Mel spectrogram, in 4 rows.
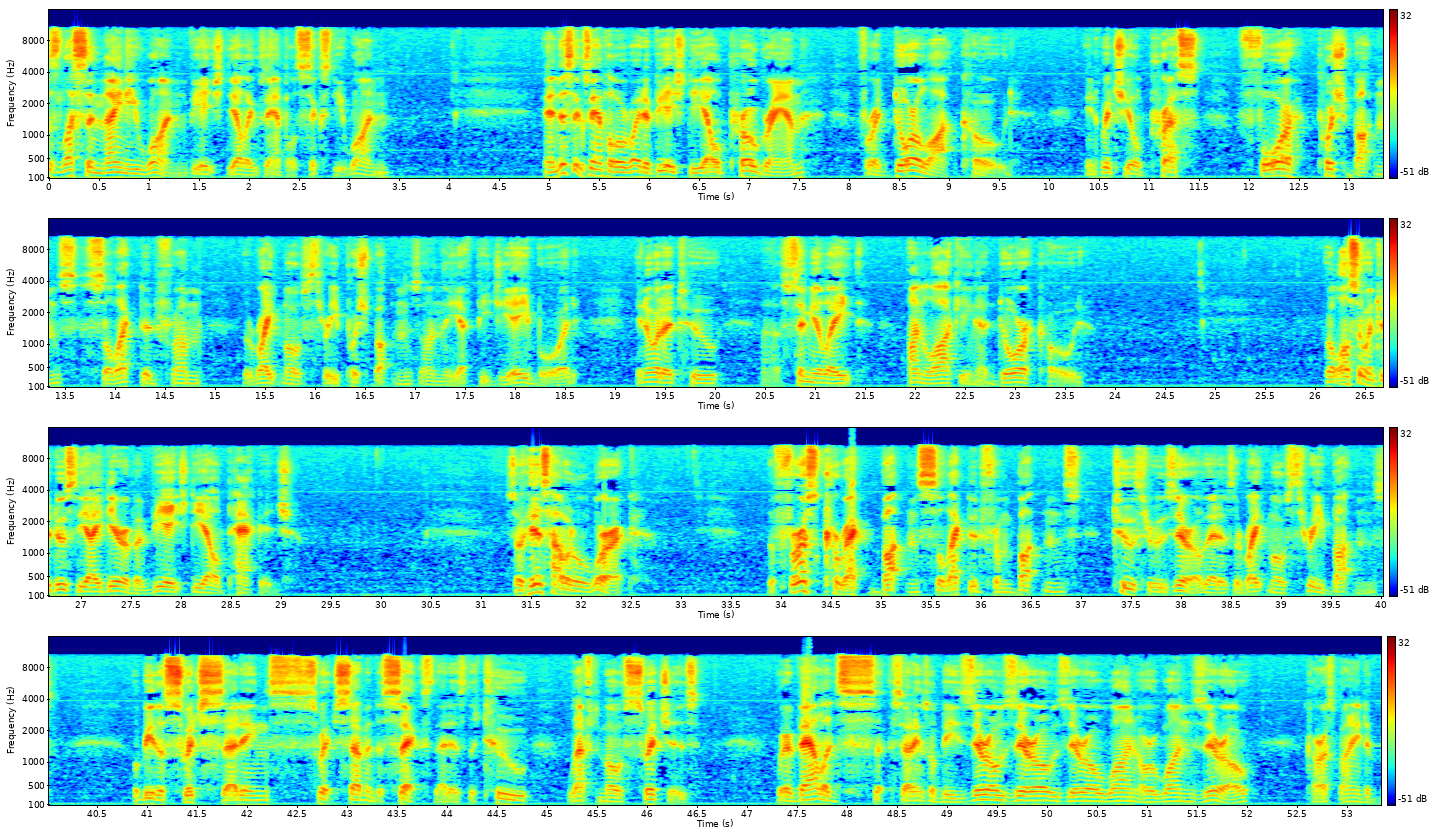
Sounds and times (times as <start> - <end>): Speech: 0.0 - 3.5, 5.0 - 23.9, 26.1 - 29.3, 31.3 - 32.8, 33.9 - 40.2, 40.9 - 46.6, 47.3 - 53.3.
